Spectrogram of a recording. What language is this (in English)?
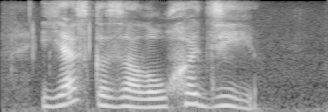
Russian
